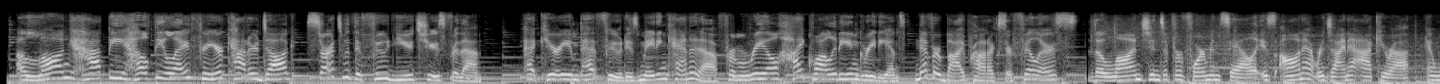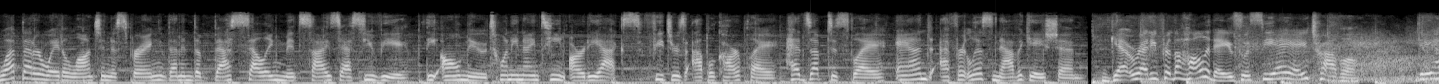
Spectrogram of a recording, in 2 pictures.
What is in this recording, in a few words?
Female American Accent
